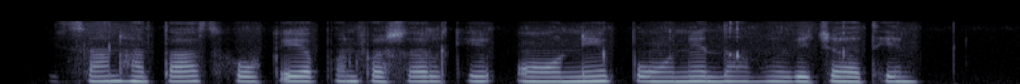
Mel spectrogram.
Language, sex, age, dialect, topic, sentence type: Magahi, female, 46-50, Central/Standard, banking, statement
